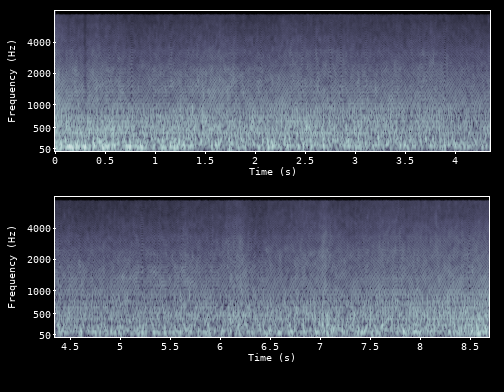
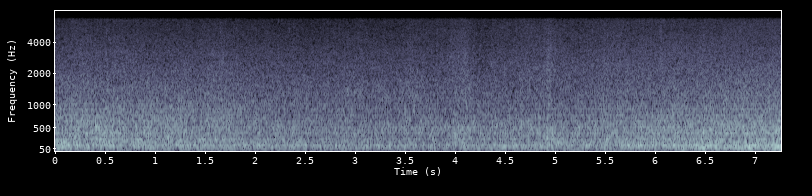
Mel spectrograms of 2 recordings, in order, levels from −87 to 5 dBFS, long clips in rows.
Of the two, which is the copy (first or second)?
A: first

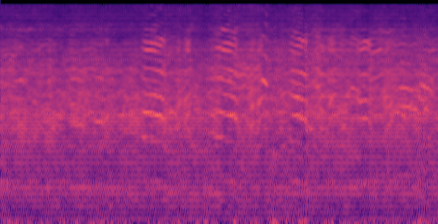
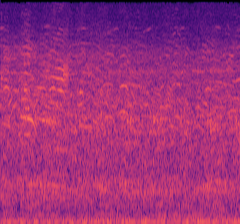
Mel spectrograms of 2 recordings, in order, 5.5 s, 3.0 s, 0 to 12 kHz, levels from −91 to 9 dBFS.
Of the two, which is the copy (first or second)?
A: first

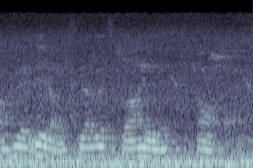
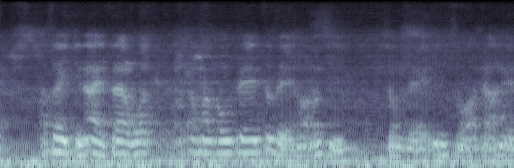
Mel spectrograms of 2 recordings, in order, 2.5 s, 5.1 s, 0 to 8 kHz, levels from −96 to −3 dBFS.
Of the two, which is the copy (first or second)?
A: second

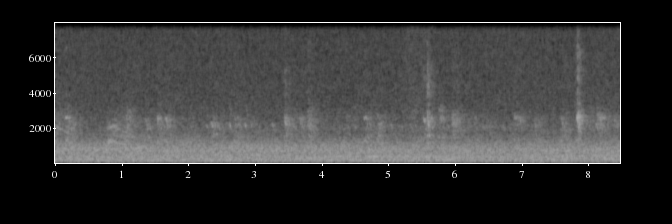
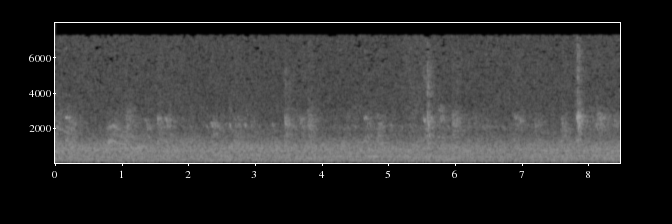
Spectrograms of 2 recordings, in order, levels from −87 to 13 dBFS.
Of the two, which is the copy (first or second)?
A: first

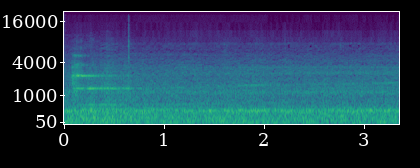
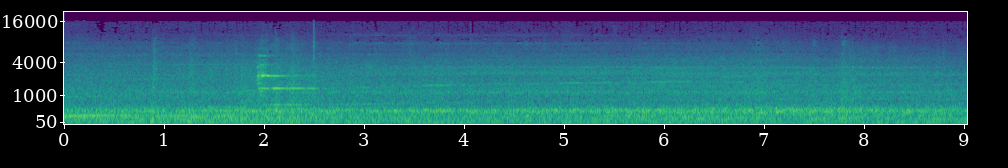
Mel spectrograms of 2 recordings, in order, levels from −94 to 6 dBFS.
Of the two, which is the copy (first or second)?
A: first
